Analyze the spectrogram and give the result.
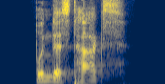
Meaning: genitive singular of Bundestag
- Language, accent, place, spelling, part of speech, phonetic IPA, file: German, Germany, Berlin, Bundestags, noun, [ˈbʊndəsˌtaːks], De-Bundestags.ogg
